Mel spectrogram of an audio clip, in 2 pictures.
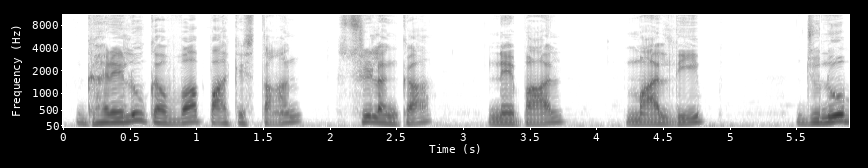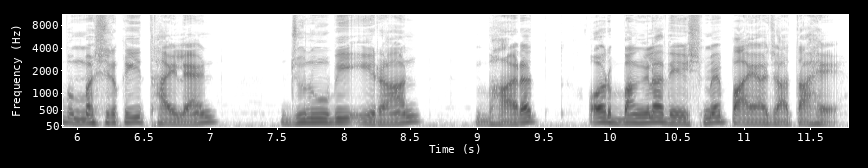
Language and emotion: Urdu, neutral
